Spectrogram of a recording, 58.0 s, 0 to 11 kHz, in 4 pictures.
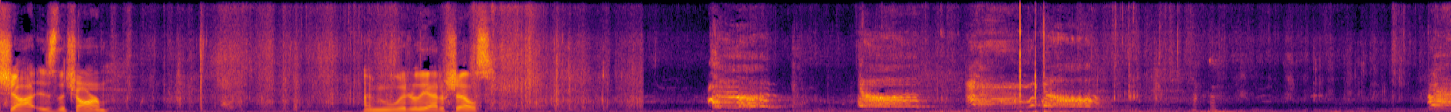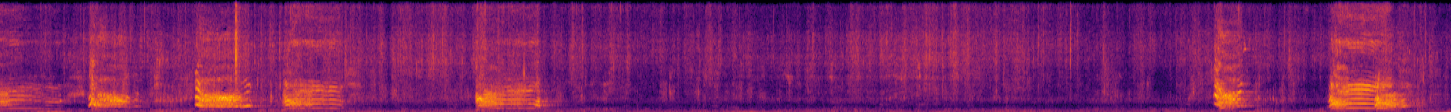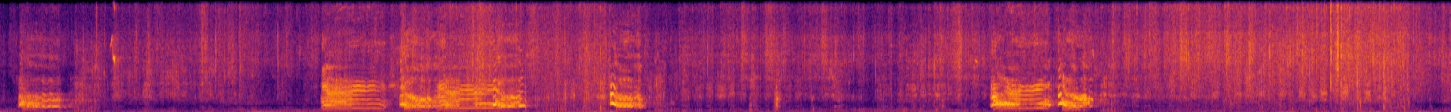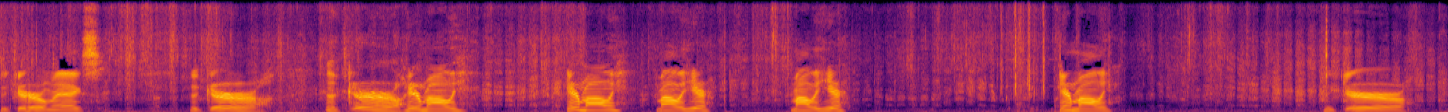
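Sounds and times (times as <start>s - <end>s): hounds baying: 7.0s - 8.0s, 8.6s - 11.2s, 14.2s - 18.6s, 26.6s - 30.1s, 32.2s - 43.2s.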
